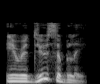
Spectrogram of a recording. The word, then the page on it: irreducibly: British English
